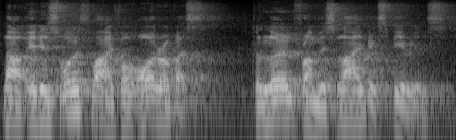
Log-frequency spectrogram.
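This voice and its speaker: A man giving a measured, formal address to students at an opening ceremony. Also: medium pitch, lively intonation. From Hong Kong. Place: large auditorium. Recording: echoey hall, long reverb.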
